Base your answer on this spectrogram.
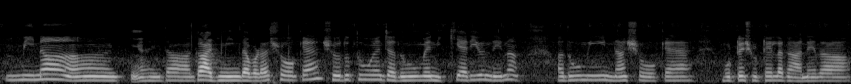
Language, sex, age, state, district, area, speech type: Dogri, female, 30-45, Jammu and Kashmir, Reasi, rural, spontaneous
